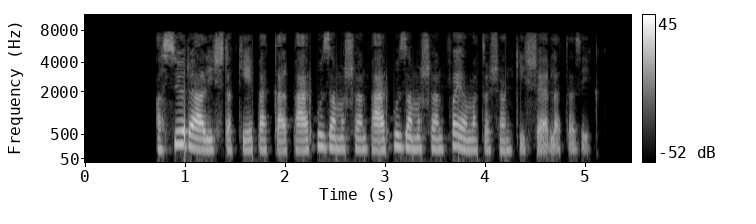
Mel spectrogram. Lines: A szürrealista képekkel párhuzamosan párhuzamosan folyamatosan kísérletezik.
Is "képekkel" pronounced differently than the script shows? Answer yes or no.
no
